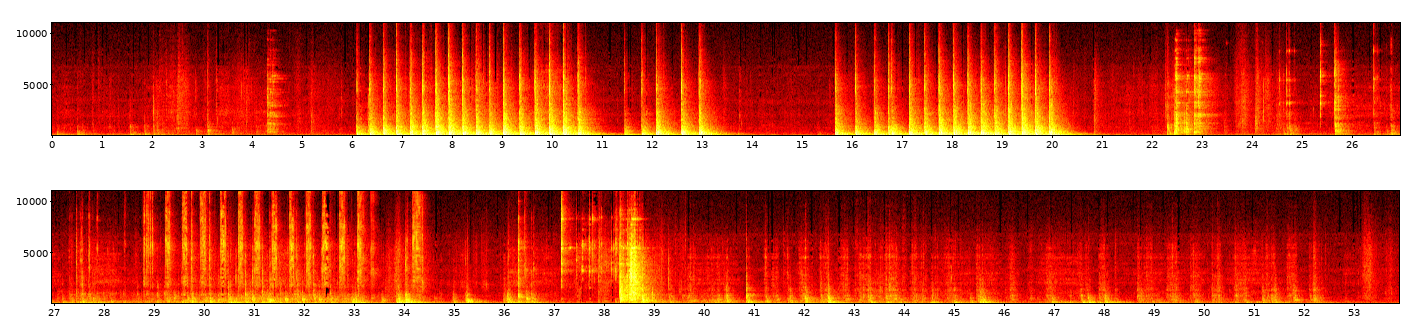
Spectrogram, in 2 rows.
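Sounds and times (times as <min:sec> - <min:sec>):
ratchet wrench clicking: 0:28.8 - 0:34.5
tools clattering: 0:28.8 - 0:34.5, 0:36.4 - 0:39.0
metallic clinks: 0:37.2 - 0:38.7.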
